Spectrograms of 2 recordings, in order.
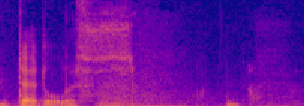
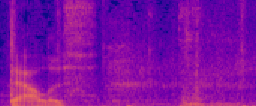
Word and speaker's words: Daedalus: Money to the right, or an upgrade by Daedalus. Or the Dallas, depending which syllable you wanna put the accent on.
